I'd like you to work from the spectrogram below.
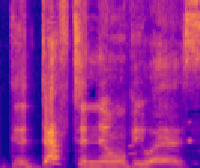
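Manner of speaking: ordinary talk, nothing marked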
